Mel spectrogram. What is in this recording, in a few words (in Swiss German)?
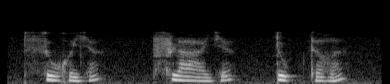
"bsorje", Bas Rhin; medecine; soigner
